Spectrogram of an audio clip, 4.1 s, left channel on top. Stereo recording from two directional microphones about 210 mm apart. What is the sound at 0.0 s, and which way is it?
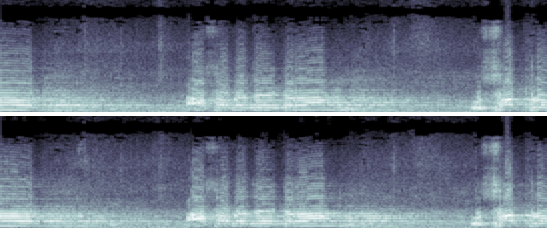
Speech, 25° left (ahead or behind).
